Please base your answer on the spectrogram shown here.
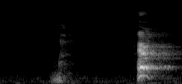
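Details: Echo, a Siberian Husky puppy, protests after housemate Juno took his toy. A soft, low grumble is followed by one loud, abrupt bark with a slightly drawn-out tail.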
